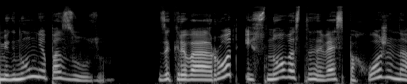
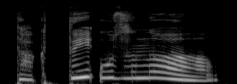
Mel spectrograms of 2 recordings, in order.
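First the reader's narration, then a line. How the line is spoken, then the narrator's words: Slow reply. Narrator (Russian): медленно ответил я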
